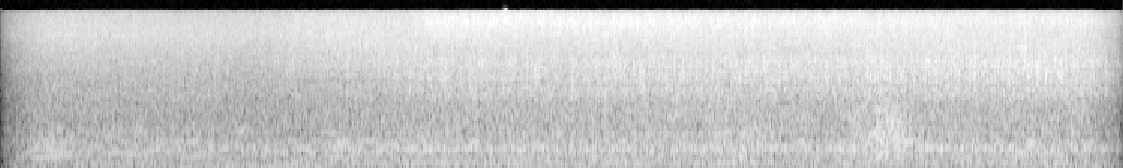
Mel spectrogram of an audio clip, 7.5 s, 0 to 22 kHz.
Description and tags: Dishwasher water
Close up on the water of a dishwasher.
sink, UPF-CS14, dishwasher, campus-upf, field-recording, water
